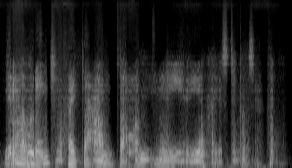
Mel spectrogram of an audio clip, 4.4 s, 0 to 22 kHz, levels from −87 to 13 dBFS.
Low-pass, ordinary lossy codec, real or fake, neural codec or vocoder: none; none; fake; codec, 44.1 kHz, 0.9 kbps, DAC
